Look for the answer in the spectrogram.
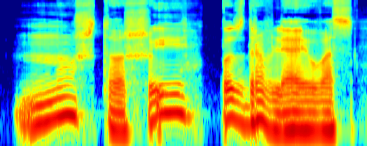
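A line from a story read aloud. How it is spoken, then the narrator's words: Said gloomily. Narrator (Russian): мрачно сказал Ламор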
